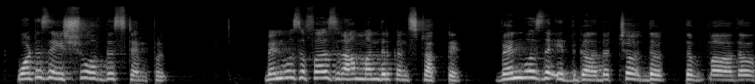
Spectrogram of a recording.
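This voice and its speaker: A woman's high, animated voice in a Tamil accent, with ordinary pitch variation and a dry, close sound with no echo. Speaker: history teacher. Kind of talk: lecture. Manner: animated, rhetorical questions.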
